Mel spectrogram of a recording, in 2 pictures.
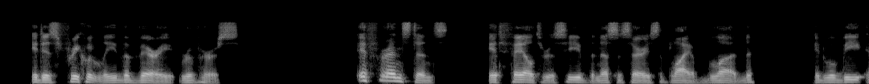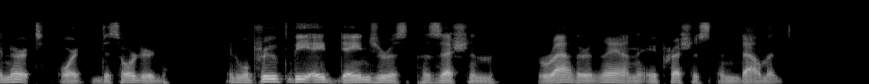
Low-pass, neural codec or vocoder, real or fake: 7.2 kHz; codec, 16 kHz in and 24 kHz out, 1 kbps, XY-Tokenizer; fake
